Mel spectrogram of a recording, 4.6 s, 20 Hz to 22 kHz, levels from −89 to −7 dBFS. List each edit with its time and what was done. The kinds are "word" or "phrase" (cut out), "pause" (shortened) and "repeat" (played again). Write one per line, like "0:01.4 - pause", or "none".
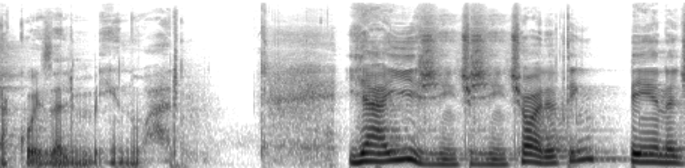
0:03.1 - repeat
